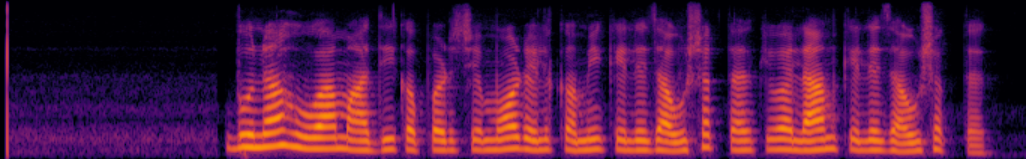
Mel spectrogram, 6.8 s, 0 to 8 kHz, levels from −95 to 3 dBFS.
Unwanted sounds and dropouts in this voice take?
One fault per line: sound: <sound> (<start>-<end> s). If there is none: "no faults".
no faults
